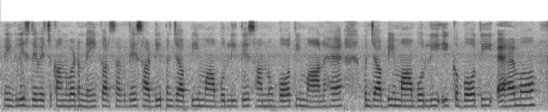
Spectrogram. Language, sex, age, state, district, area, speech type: Punjabi, female, 30-45, Punjab, Bathinda, rural, spontaneous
